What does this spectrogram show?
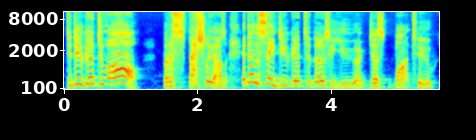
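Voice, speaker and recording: An animated male preacher in his thirties, moving around a small stage with a headset mic. His voice sits fairly high for a man but has a dark, mellow tone. He shifts between teaching and reading scripture. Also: brisk. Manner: animated, gesturing while preaching, reads scripture aloud. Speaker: pastor. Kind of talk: sermon teaching. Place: small stage with purple lights, indoors.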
